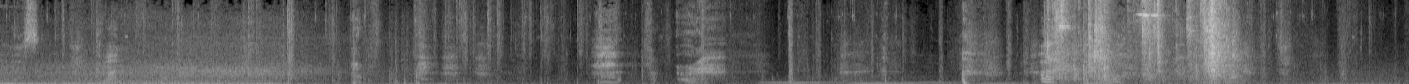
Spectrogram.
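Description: Footsteps walk over hard ground.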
